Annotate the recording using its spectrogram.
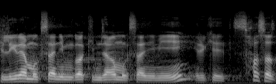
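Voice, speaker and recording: Using a normal speaking voice, a man talks at a fairly quick pace in a medium pitch. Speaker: pastor. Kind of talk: sermon. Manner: casual, humorous conversational delivery.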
